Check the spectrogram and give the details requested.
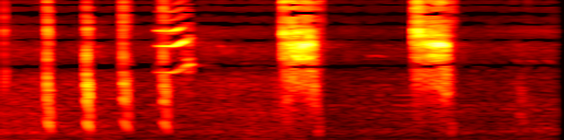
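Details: Young male plum-headed parakeet imitating a ringneck parrot and trying to talk, with four quick clicking ticks followed by two harsh, hissing screeches about half a second apart.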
